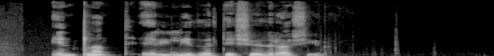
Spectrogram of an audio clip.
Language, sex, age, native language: Icelandic, male, 60-69, Icelandic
